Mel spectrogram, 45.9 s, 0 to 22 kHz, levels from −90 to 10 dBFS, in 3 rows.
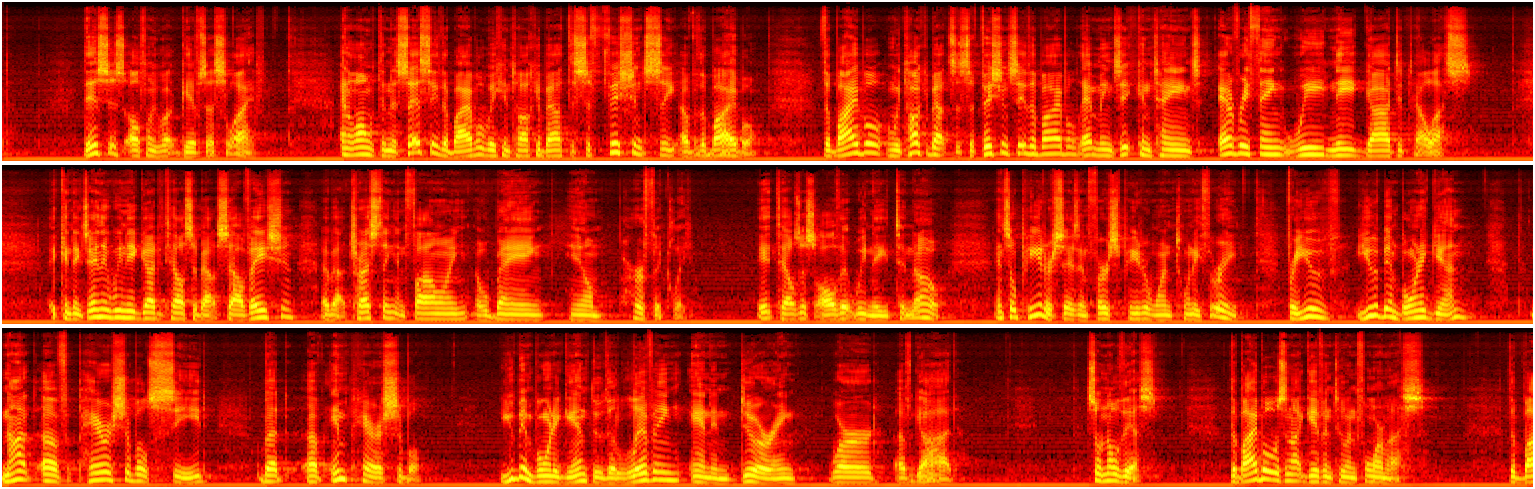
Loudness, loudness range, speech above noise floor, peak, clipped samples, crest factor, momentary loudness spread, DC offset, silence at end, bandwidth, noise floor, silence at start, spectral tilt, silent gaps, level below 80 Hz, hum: -16 LUFS; 4 LU; 22 dB; 0 dBFS; under 0.1%; 18 dB; 12 LU; under 0.1%; 0 s; over 20 kHz; -38 dBFS; 0 s; -4 dB/octave; none; -40 dBFS; none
